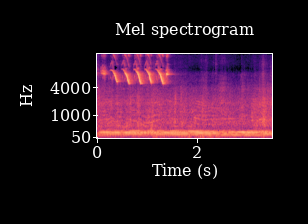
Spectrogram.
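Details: Sibite, a Bananaquit, singing in the Belgian style: a run of five very high, thin, downward-slurred notes about a quarter second apart, then quiet with a low steady hum.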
